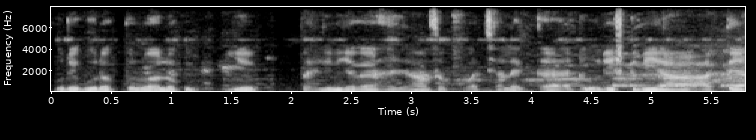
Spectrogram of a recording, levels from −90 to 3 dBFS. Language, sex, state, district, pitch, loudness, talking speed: Hindi, male, Uttar Pradesh, Gorakhpur, 125 Hz, -19 LUFS, 185 wpm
